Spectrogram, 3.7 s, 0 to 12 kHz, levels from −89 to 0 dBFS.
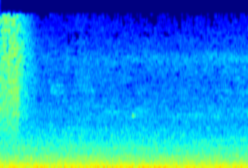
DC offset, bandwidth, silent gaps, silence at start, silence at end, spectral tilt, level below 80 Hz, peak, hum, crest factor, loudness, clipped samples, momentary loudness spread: under 0.1%; 11.5 kHz; none; 0 s; 0 s; -5 dB/octave; -48 dBFS; -18 dBFS; none; 14 dB; -34 LUFS; under 0.1%; 3 LU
